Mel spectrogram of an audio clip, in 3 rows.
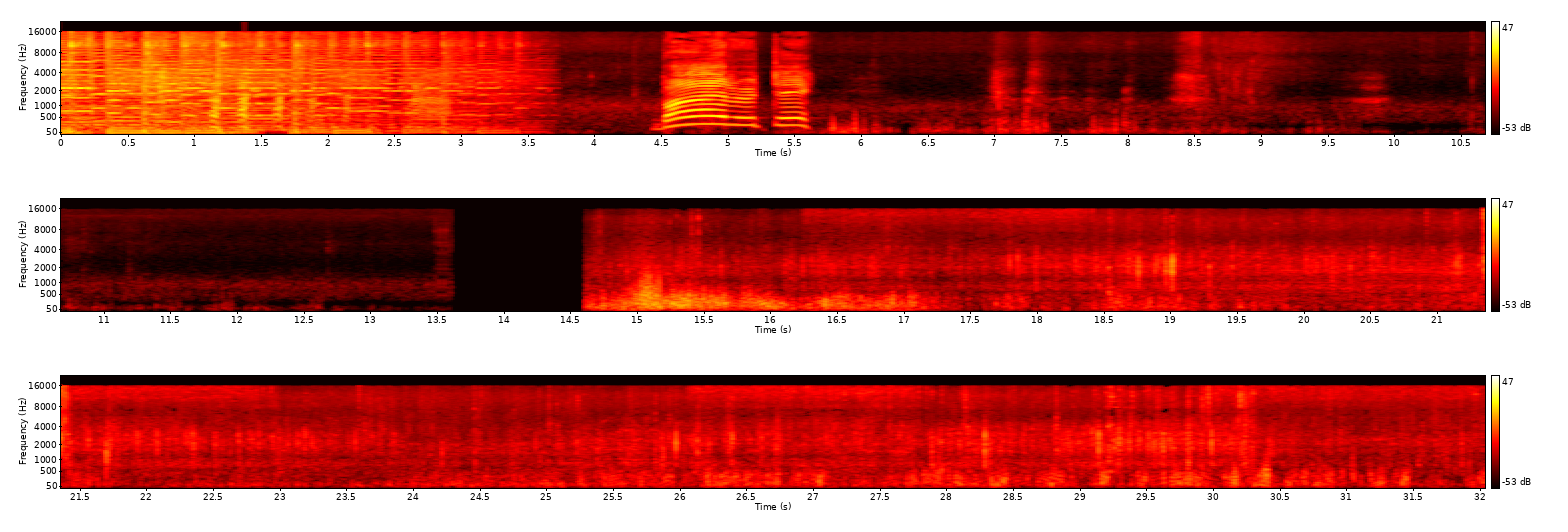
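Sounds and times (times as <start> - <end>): bike tyres on gravel: 8.4 - 13.6, 14.6 - 32.0
bike clicks and rattles: 15.3 - 32.0.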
